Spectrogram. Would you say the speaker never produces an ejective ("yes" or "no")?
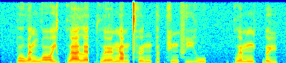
yes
